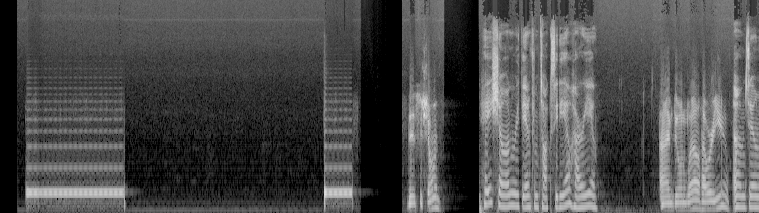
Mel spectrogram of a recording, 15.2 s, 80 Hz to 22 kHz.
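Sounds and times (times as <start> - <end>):
electronic phone ringback tone: 0.5 - 2.6, 6.4 - 7.2
faint phone line hum: 1.0 - 6.5, 11.7 - 15.1
speech: 8.2 - 9.0, 9.6 - 12.0, 13.2 - 15.1.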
